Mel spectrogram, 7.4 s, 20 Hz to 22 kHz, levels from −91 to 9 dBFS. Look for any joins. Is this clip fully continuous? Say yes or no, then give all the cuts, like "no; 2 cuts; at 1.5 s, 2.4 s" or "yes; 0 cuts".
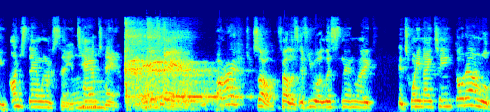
no; 1 cut; at 3.7 s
